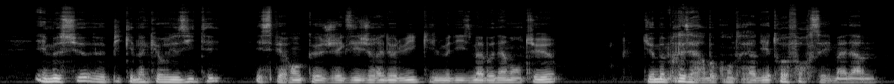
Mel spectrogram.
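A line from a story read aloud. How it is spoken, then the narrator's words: Cold. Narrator (French): dit froidement Balsamo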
